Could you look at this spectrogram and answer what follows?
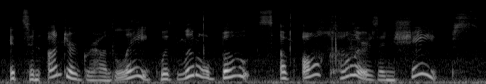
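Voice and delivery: bright, lively read-aloud for little listeners; picture-book reading. Acted. Librarian reading a picture book to children, lively read-aloud. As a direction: tell it like story time for small children.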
